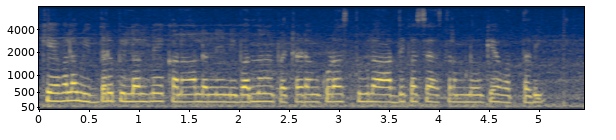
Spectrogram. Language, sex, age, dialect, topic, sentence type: Telugu, female, 18-24, Central/Coastal, banking, statement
